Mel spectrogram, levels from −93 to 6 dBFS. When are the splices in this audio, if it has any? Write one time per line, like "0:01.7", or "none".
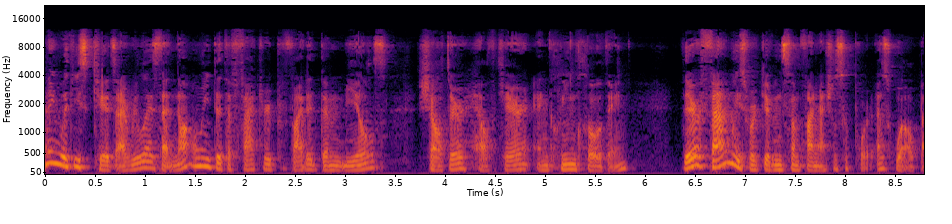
none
